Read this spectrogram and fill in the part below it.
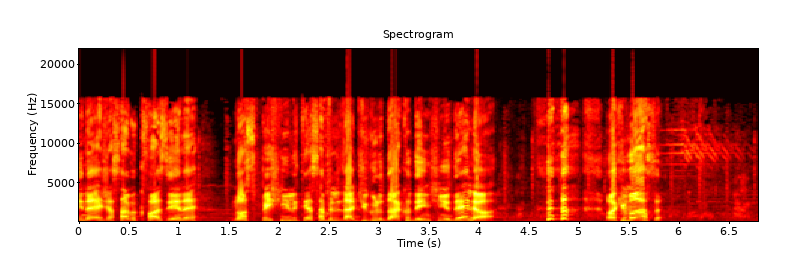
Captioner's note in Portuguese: risos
